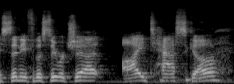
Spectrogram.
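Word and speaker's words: Itasca: Itasa. That's definitely how it's pronounced.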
